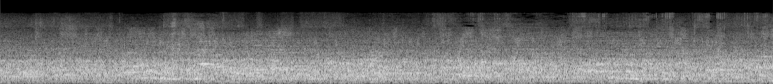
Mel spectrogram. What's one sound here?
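A crowd of people chatters loudly all around in an echoing hall.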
